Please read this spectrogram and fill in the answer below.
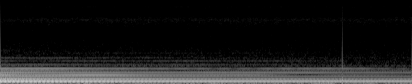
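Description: Music: a single sustained keyboard chord, struck just before and slowly dying away, with no vocals.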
